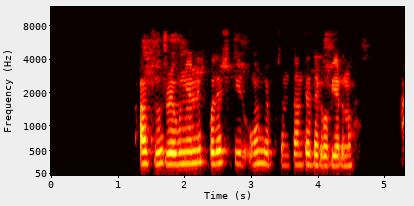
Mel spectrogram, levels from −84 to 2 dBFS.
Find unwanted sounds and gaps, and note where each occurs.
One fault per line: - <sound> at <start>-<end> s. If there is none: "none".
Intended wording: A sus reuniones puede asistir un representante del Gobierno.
none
